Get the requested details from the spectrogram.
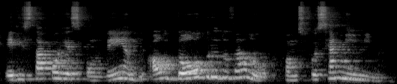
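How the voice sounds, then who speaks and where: Brazilian female music teacher, a bit high-pitched, explains step by step and chants beats; reverberant room sound. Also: expressive, a little fast. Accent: Brazilian Portuguese. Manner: explanatory, tags phrases with "né?" and "tá?"; chants rhythm syllables to demonstrate beats. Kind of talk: online music lesson.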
